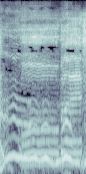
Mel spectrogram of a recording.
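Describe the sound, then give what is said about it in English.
A person imitates a dog's whimper: a continuous, high, wavering whine that rises and dips in pitch for under two seconds, loud with no other talking. “How did the dog go?”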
